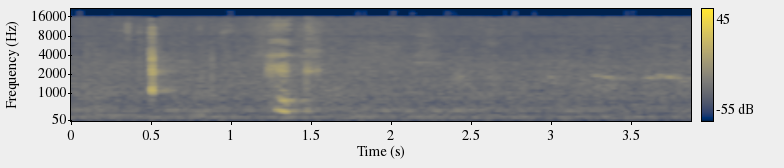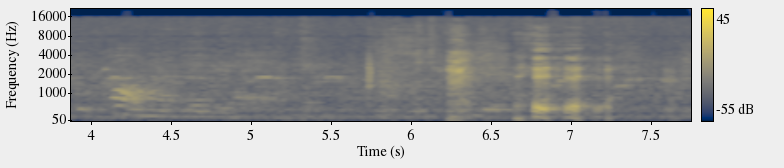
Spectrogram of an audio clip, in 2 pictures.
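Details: Hiccups in a newborn just after feeding: several short, abrupt catches spaced a few seconds apart, with soft adult talk in the background.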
